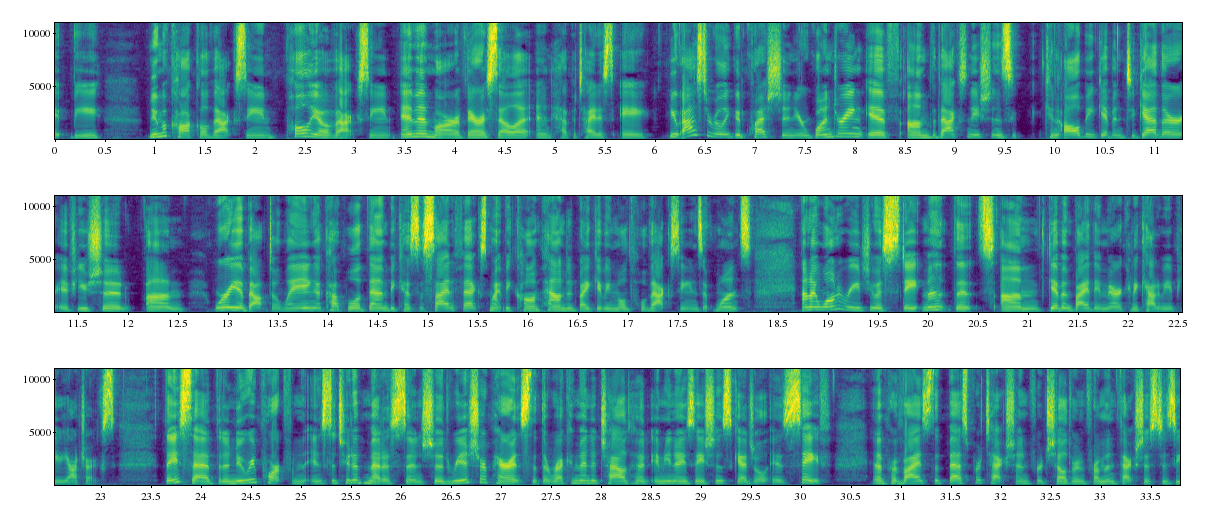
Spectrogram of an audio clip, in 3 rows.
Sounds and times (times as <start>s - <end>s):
Speech: 0.0s - 33.7s.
